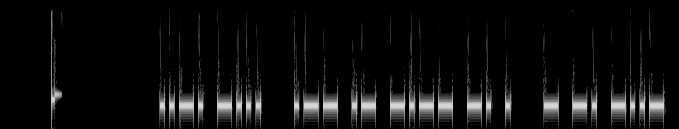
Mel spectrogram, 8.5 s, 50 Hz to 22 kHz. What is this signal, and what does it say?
Morse code, heard as a keyed tone, about 20 wpm, 700 Hz. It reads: FB WAYNE TNX
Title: Practice QSO - Exchange 3 - More Info - 20wpm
